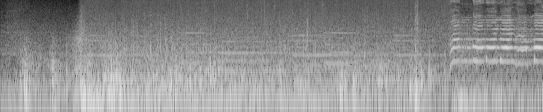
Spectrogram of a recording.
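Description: Heavy rain with thunder, coming in suddenly about one and a half seconds in and carrying on steadily. Music sits faintly beneath it, and near the end a held musical note rises over the rain.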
